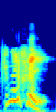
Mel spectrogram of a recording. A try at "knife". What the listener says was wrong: K is the silent letter. K is always silent in front of N.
